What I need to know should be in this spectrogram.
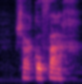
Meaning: sarcophagus
- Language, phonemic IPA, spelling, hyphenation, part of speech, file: Dutch, /sɑrkoˈfax/, sarcofaag, sar‧co‧faag, noun, Nl-sarcofaag.ogg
